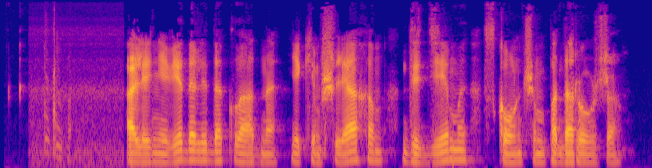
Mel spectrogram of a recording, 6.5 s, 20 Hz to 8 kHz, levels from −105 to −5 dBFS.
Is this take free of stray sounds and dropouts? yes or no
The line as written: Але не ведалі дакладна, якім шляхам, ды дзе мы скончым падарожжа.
no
